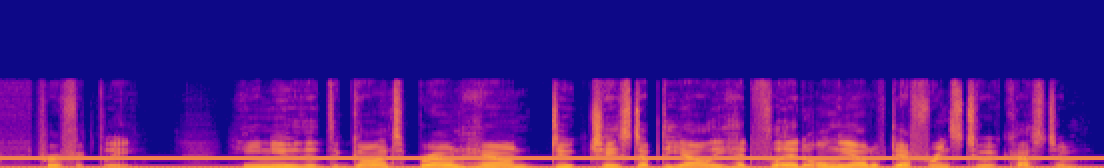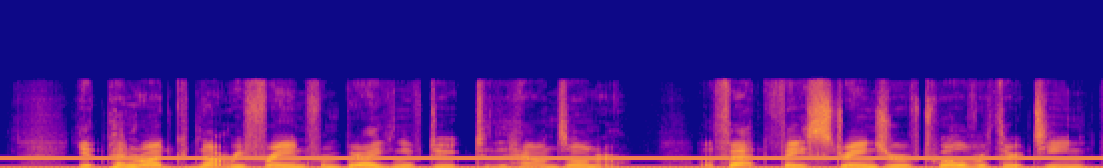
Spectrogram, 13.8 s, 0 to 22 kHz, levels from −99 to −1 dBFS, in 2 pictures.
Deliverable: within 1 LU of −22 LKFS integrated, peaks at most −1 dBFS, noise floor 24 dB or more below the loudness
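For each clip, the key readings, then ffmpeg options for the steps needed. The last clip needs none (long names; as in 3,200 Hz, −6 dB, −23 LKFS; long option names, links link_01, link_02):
mains hum 50 Hz; hum harmonics up to 250 Hz; level of the hum −28 dBFS; interfering tone 1,400 Hz; level of the tone −28 dBFS; integrated loudness −22.5 LKFS; sample peak −4.0 dBFS; target loudness −22.0 LKFS
→ -af "bandreject=frequency=50:width_type=h:width=4,bandreject=frequency=100:width_type=h:width=4,bandreject=frequency=150:width_type=h:width=4,bandreject=frequency=200:width_type=h:width=4,bandreject=frequency=250:width_type=h:width=4"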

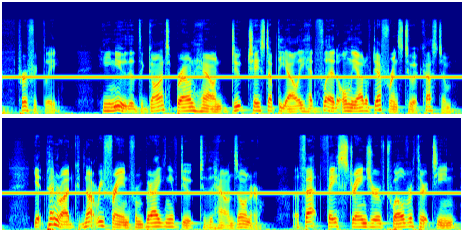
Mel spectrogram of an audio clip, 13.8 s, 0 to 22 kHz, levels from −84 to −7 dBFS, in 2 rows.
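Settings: mains hum none found; interfering tone 1,400 Hz; level of the tone −28 dBFS
→ -af "bandreject=frequency=1400:width=30"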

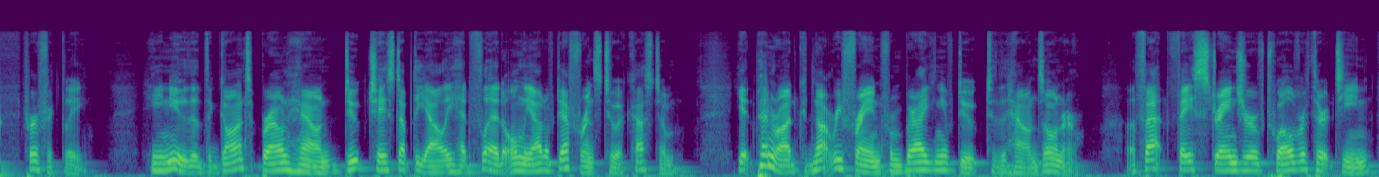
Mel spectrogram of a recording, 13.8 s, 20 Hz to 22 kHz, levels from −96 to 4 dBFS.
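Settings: interfering tone none found; integrated loudness −23.5 LKFS; sample peak −4.5 dBFS; target loudness −22.0 LKFS
→ -af "volume=1.5dB"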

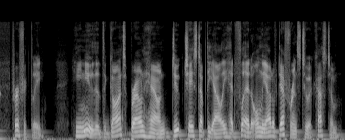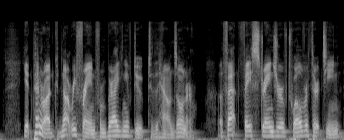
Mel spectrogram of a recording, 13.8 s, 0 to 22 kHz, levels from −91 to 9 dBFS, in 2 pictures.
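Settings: integrated loudness −22.0 LKFS; sample peak −3.0 dBFS; background noise floor −49 dBFS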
